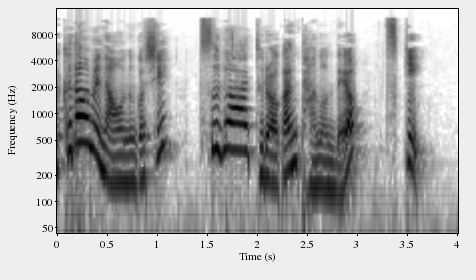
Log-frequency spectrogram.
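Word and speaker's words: つき: 츠키. 츠. 츠키라고 하는 거. 이것은 달을 말합니다. 그래서 치키. 치키. 달 음으로 지금 쓰였는데 이때 즉라든가 즉 하는 식으로 발음하지 마시고 그냥 파열되는 대로 그대로 나누시면은 좀 더 자연스럽습니다.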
